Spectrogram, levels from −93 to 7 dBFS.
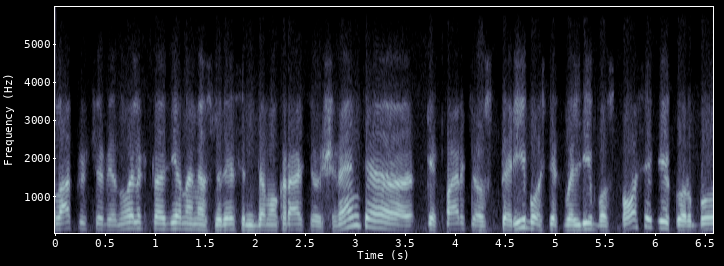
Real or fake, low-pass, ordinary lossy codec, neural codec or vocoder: real; 5.4 kHz; Opus, 16 kbps; none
